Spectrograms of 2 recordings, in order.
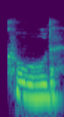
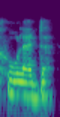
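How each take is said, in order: First: The word is said as one syllable. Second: The ending is said as a separate syllable. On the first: The speaker calls it right. "So almost that E is silent" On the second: The speaker calls it wrong. "We don't say called"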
